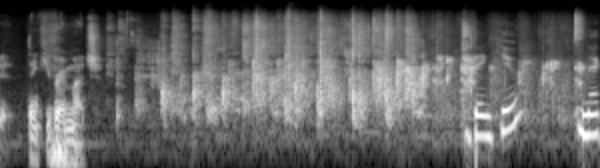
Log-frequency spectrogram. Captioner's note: attendees applauding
